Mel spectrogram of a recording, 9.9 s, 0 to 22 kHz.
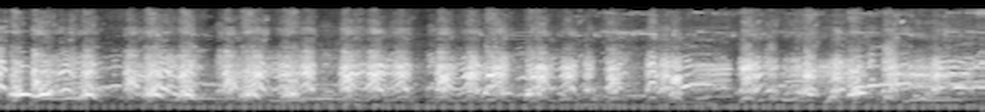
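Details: Pre-start din from a team of Siberian huskies at the Siskiyou County sled dog races, Klamath National Forest, California, February 9: rapid, overlapping barks and yips from many dogs, with occasional drawn-out wavering howls, continuous throughout.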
